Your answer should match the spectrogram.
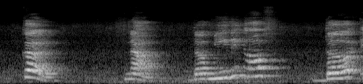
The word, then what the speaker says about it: coeur: COEUR becomes Cur. We will repeat this once again. T, L, M, S, S. The, F, P, S, Cur.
